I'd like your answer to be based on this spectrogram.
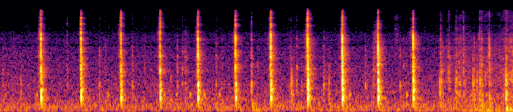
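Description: Fingernails of both hands tap quickly on a flat cardboard nail-charms kit box lying on a table. Eleven sharp, bright, dry clicks land at a steady pace with almost no ring, then a flurry of quicker, softer taps follows at the end.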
